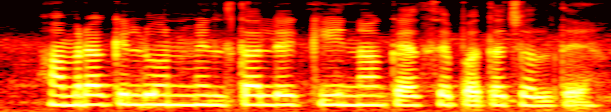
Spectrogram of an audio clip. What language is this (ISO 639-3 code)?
mag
